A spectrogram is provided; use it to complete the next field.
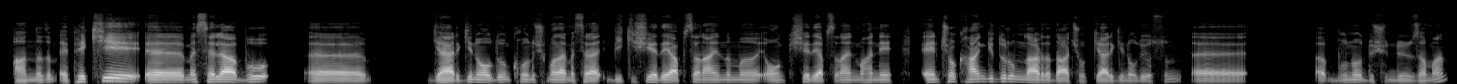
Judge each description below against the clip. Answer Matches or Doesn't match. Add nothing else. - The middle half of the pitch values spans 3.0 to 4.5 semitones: Doesn't match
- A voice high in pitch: Doesn't match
